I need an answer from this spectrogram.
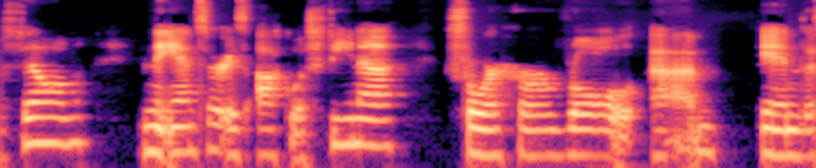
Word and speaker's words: Awkwafina: It's like awkward, but Awkwafina. Fina, yeah.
